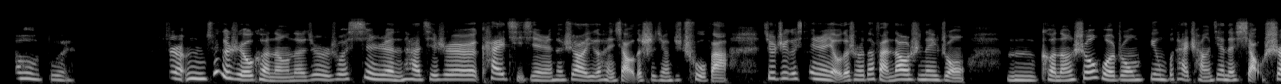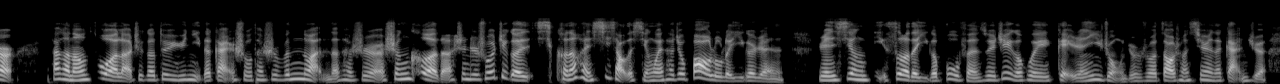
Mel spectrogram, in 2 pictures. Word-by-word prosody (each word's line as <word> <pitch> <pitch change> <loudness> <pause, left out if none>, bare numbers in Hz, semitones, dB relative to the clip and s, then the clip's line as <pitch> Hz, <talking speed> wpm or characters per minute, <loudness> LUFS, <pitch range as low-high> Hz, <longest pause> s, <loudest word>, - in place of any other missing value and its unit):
哦， 270 -4 -4
对。 200 -3 -10 1.0
是， 290 - +1
嗯， 265 0 +1
这 285 - -2
个 300 - +4
是 245 - -2
有 200 0 +5
可 215 -3 +1
能 165 -1 -2
的， 180 0 -3
就 225 +3 -4
是 205 - -3
说 235 +2 -4
信 255 -1 -2
任 210 -3 +1
它 230 -2 +1
其 215 0 -5
实 225 -1 +3
开 255 -1 +3
启 245 - -8
信 195 -1 -3
任， 175 0 -3
它 205 0 -4
需 225 +2 -5
要 205 -3 +4
一 185 - -3
个 195 - -2
很 210 -6 -5
小 190 - +3
的 - - -4
事 200 - 0
情 185 -1 -6
去 200 - -9
触 180 - -3
发， 150 -3 +3 0.3
就 285 - -4
是 - - -2
这 280 -1 -2
个 260 - -2
信 270 -1 -3
任 225 -2 +3
有 - - +2
的 180 - +2
时 215 - -4
候 215 - -1
它 240 +2 -1
反 235 -9 +3
倒 225 +1 +7
是 230 0 -4
那 215 -1 -1
种， 170 -8 -1 0.4
嗯， 195 -1 -4
可 200 0 0
能 185 +3 0
生 290 +4 +2
活 205 - +3
中 205 +1 -2
并 230 -2 -3
不 230 - -7
太 240 -4 -1
常 175 -3 -3
见 225 +1 -4
的 195 -1 -1
小 210 - +2
事 - - +3
儿， - - +7 0.4
他 245 - +3
可 220 -3 +5
能 200 +3 +4
做 235 -5 +4
了， - - +3
这 215 0 -9
个 205 0 -1
对 225 0 -4
于 205 - -3
你 215 -2 -4
的 180 - -2
感 - - +2
受， 195 - -3
它 210 - -6
是 220 +2 -5
温 235 +4 -2
暖 220 - +2
的， - - -3
它 205 0 -6
是 195 -2 -2
深 250 0 0
刻 - - +5
的， - - 0
甚 245 - -4
至 230 - -2
说 280 +5 -1
这 325 +1 -4
个 200 -8 +5 0.3
可 225 - -2
能 225 - +4
很 185 - -2
细 310 +9 -4
小 - - +4
的 - - -4
行 180 -1 -6
为， 185 - +2
它 225 +3 -6
就 245 +1 -3
暴 280 -1 +7
露 190 -4 -2
了 170 - -1
一 160 +1 -9
个 175 -1 -1
人， 150 -3 -4 0.3
人 195 +1 +2
性 215 -1 0
底 - - -11
色 230 -5 +3
的 175 - +4
一 155 - -10
个 170 - 0
部 220 +4 -5
分， 160 -5 -3
所 200 +1 -3
以 - - -2
这 270 +4 0
个 185 - -1
会 185 -3 -2
给 - - +1
人 170 +7 -3
一 220 - -3
种， 185 - -5
就 145 - -9
是 160 - -11
说 175 0 -3
造 175 -3 +5
成 180 0 -7
信 205 +2 -3
任 190 - -3
的 175 - -5
感 170 - 0
觉。 - - -4
210 Hz, 325 characters per minute, -24 LUFS, 190-235 Hz, 1.0 s, 倒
